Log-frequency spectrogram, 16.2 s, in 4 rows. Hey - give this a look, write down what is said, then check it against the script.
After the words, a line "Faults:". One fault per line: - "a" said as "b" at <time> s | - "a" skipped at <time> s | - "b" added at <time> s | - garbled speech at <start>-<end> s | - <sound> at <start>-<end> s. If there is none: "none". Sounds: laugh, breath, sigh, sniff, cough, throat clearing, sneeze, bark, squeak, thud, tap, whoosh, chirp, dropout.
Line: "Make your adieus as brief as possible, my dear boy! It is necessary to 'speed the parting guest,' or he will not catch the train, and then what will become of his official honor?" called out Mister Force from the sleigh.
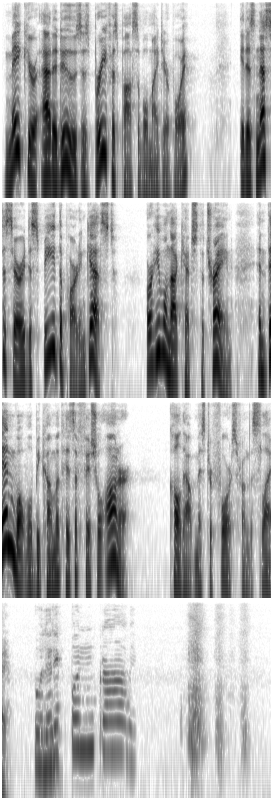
"Make your adieus as brief as possible, my dear boy! It is necessary to 'speed the parting guest,' or he will not catch the train, and then what will become of his official honor?" called out Mister Force from the sleigh.
Faults:
- sigh at 12.6-14.1 s
- sniff at 14.8-15.9 s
